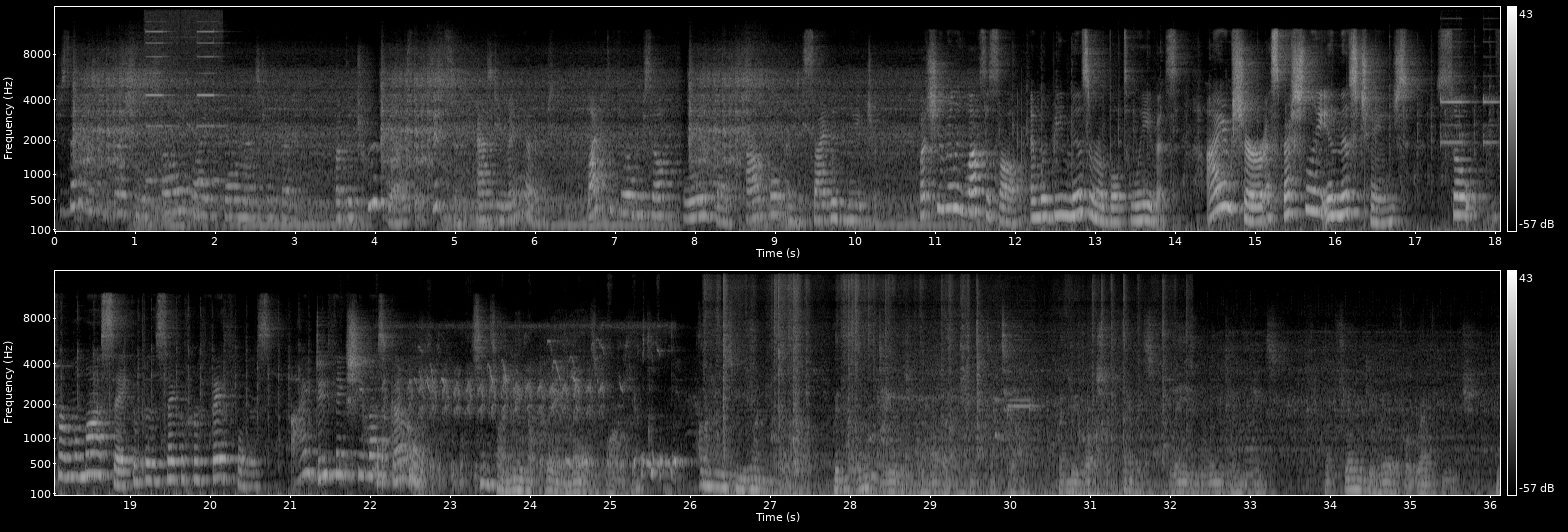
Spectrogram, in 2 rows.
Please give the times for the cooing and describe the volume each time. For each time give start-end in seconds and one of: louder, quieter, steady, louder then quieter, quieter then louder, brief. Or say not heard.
21.6-32.3 quieter.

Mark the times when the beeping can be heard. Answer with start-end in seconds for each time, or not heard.
1.1-2.1, 17.2-18.1, 28.3-30.4.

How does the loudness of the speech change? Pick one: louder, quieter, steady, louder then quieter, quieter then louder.
louder then quieter.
